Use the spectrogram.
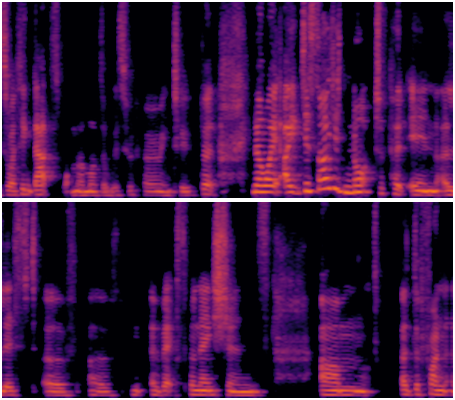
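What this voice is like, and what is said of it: British accent with some American influence. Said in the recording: “my British accent was probably a little stronger back then, although I have been told by most people I still do have a British accent. My mother would always beg to differ. She said I sounded like a damn Yank”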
